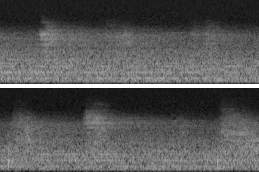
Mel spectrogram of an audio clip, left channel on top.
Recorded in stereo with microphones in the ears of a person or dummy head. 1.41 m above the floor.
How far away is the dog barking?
No dog barking in this recording.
